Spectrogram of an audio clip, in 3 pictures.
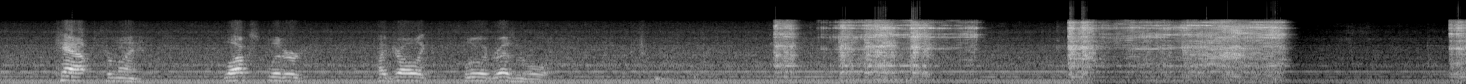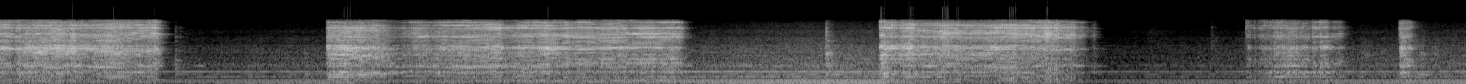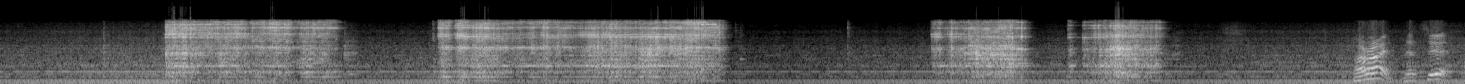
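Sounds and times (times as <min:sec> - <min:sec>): bench grinder motor running: 0:06.9 - 0:13.0, 0:14.4 - 0:16.4, 0:17.9 - 0:22.3, 0:23.2 - 0:25.7, 0:27.1 - 0:29.7, 0:30.3 - 0:36.8, 0:38.5 - 0:41.2.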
